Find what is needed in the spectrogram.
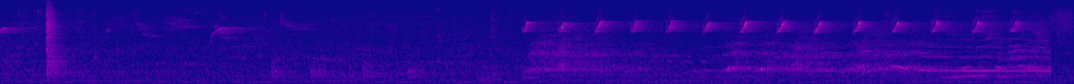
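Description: A bird chirping in a quick, even series of short high notes, about four a second, starting about halfway through, with fainter lower calls beneath. The first half is faint.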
